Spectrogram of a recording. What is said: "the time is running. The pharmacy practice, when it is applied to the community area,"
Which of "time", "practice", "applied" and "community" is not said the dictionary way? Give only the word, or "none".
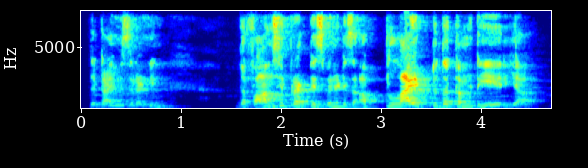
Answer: community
